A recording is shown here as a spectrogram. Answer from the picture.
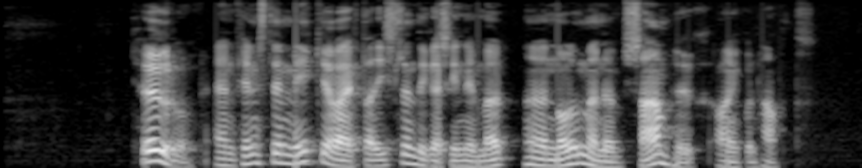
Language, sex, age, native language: Icelandic, male, 30-39, Icelandic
